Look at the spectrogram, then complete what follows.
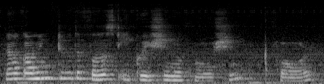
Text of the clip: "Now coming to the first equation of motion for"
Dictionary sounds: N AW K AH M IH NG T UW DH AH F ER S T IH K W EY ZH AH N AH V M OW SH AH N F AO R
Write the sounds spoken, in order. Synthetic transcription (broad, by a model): N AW K AH M IH NG T UW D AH F ER S T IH K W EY SH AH N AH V M OW SH AH N F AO R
